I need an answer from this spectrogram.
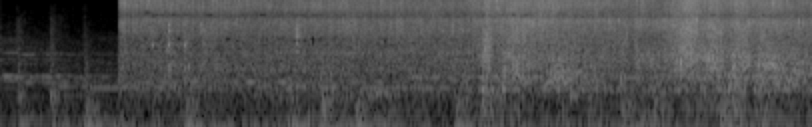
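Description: Onions, bell peppers and tomatoes sizzling in a hot kadai as they are stirred with a metal ladle, with fried chicken pieces tipped in partway through. The sizzling starts about a second in and stays steady.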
